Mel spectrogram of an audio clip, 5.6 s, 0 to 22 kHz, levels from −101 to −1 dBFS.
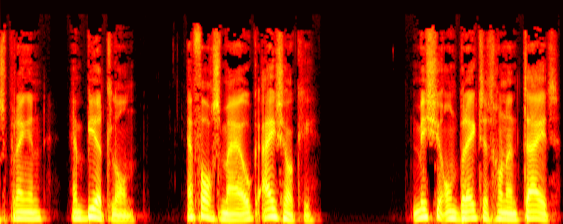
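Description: Speech, with a watery, swirly treble and smeared consonant onsets throughout, the mark of MP3 compression at a low bitrate, likely around 64 kbps, rather than plain filtering, since the damage flickers from moment to moment. At 0.88 s, compressed frames are skipped: the audio jumps ahead by about 30 ms, one 26.1 ms frame. The join is a soft smeared blip, not a hard click or a silent gap.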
